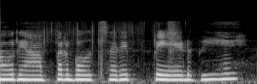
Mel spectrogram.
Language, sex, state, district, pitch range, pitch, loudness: Hindi, female, Punjab, Kapurthala, 215-225 Hz, 220 Hz, -12 LUFS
